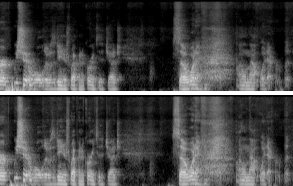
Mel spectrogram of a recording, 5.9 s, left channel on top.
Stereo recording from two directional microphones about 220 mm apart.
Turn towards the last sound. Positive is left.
turn(degrees=-55)  # may be behind; listen again after turning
